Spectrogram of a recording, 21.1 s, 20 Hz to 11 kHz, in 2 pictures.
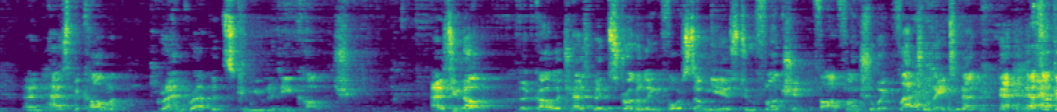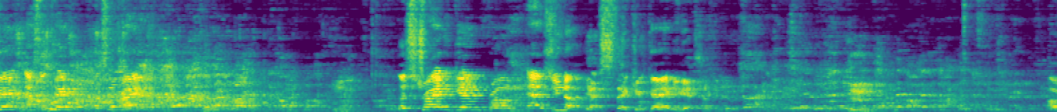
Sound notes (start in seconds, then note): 9.1 audience laughing; 18.0 audience chuckling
